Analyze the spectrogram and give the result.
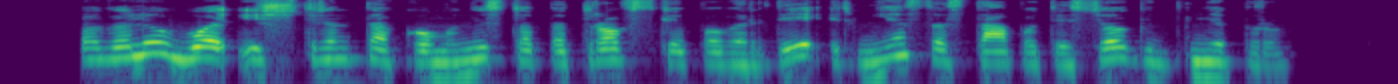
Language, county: Lithuanian, Vilnius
